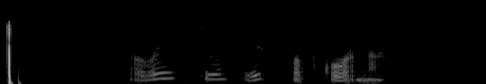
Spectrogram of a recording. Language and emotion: Russian, sad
